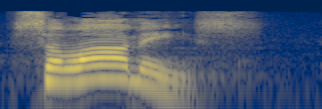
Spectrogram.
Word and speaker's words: Salamis: And then they arrive in this city called Salamis. At least that's how it's pronounced on YouTube.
